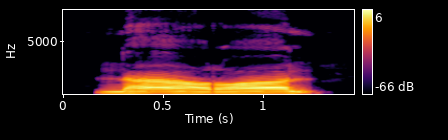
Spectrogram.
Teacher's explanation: এখানে নারন বলতে হচ্ছে, এখানে কোনো গুণনা হবে না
